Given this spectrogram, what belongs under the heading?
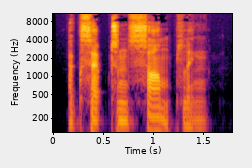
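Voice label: "acceptance sampling", English, British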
